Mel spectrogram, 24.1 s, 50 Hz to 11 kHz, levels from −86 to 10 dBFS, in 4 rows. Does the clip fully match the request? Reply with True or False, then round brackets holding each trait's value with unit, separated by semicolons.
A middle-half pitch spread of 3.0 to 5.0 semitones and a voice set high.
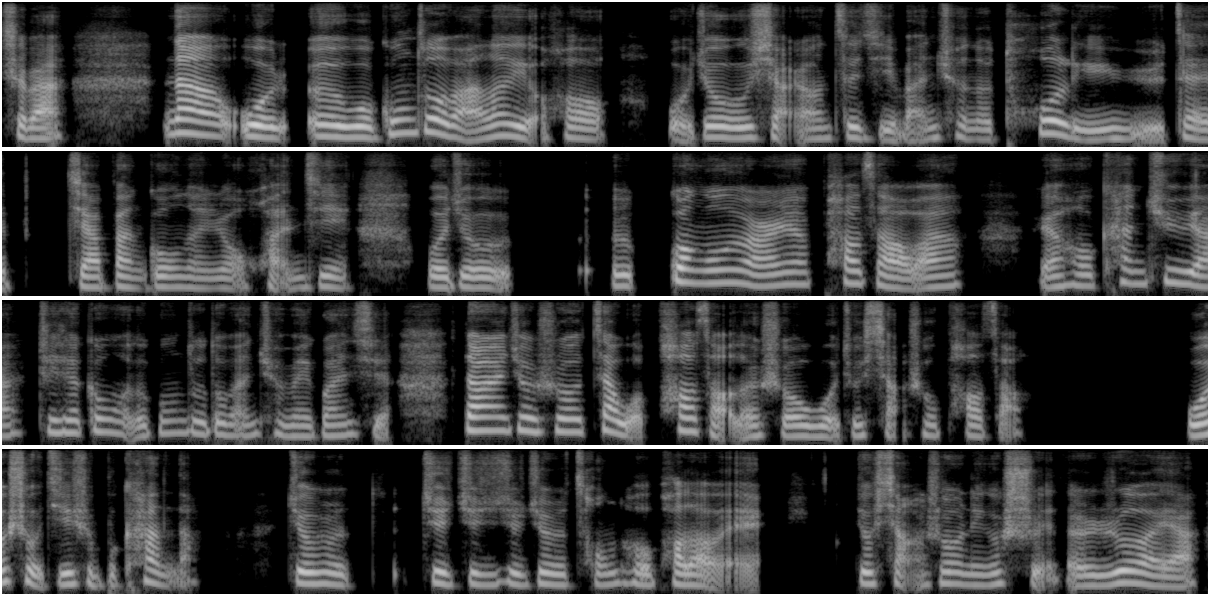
True (3.9 semitones; 210 Hz)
